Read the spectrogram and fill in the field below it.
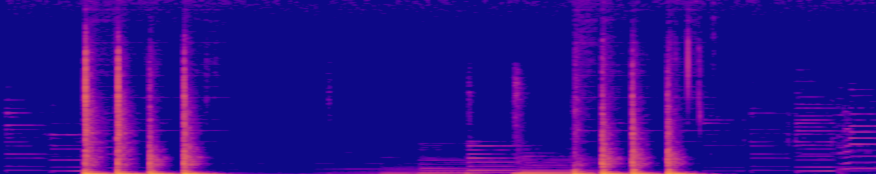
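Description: Two close, loud bursts of four sharp knocks on a door, with a quieter low rumbling sound between the sets.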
